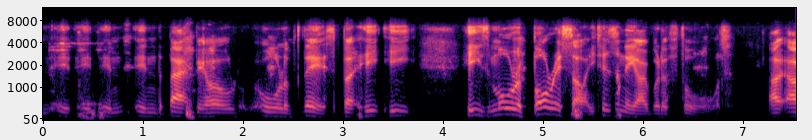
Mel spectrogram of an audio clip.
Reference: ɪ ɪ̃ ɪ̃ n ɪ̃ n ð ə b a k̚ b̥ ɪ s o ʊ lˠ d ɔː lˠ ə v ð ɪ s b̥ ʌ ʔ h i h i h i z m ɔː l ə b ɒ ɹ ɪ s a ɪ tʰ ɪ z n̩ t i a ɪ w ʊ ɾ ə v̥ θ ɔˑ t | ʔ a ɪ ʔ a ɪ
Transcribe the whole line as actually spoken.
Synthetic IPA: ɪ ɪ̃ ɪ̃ n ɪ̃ n ð ə b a k̚ b̥ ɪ h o ʊ lˠ d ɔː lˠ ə v ð ɪ s b̥ ʌ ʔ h i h i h i z m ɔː ɹ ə b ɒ ɹ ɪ s a ɪ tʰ ɪ z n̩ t i a ɪ w ʊ ɾ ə v̥ θ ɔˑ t | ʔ a ɪ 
